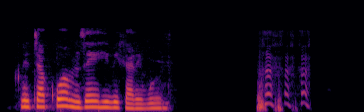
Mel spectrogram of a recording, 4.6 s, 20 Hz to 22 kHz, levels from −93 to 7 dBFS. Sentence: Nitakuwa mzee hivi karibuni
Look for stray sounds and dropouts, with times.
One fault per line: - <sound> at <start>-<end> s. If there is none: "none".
- laugh at 3.2-3.9 s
